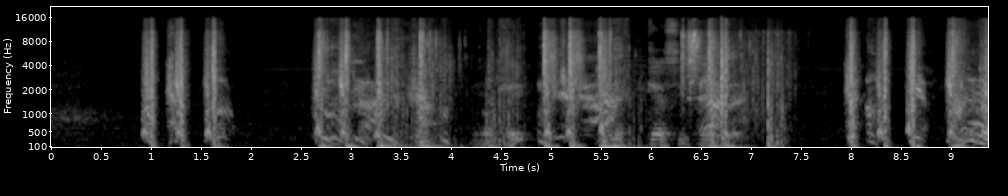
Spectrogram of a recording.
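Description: Punches and kicks land with sharp thuds in a fighting game.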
